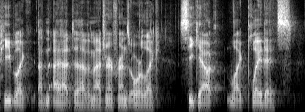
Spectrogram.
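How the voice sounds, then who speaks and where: Over a quiet background, a man with an American accent speaks at a moderate pace. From New York, Putnam County. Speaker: filmmaker and entrepreneur. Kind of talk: casual chat.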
